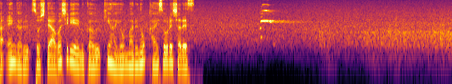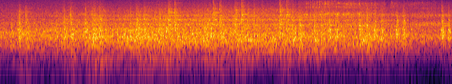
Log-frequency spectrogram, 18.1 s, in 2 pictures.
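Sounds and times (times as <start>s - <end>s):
train wheels rumbling on bridge: 6.3s - 18.0s.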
